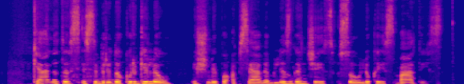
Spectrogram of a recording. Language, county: Lithuanian, Vilnius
